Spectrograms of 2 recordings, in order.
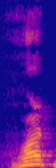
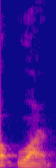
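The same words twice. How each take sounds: First: হোয়াট with a drawn-in "ho" before the "wa"; wrong pronunciation. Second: হোয়াট as a short "wat", no "ho"; correct pronunciation. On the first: Teacher showing students what not to say, wrong pronunciation of হোয়াট as "ho-at". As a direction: say হোয়াট as "ho-art", heavy and loud at the start. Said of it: "বলিও না তো". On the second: Teacher giving students the form to use, correct pronunciation of হোয়াট as "wat". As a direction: say হোয়াট starting straight on the w. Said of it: "বলিও না, বলবা". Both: Shown as a demonstration.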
